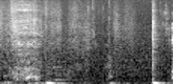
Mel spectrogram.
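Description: Handling noise in a quiet small room: a brief rustle, then a soft low thump under a second in and a fainter thump about a second later.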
